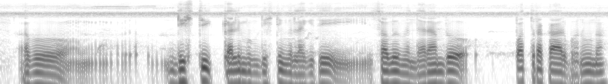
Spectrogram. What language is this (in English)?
Nepali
